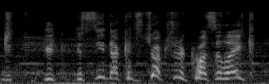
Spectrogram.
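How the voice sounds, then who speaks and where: A man's voice: very high-pitched, a little fast, pushed and bright, soft background music. An actor playing a terrified young mob henchman in a video game, stammering, swearing and pleading. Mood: cowed, desperate.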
